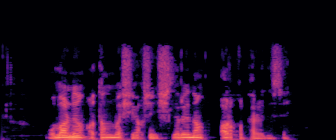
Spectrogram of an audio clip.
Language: Uyghur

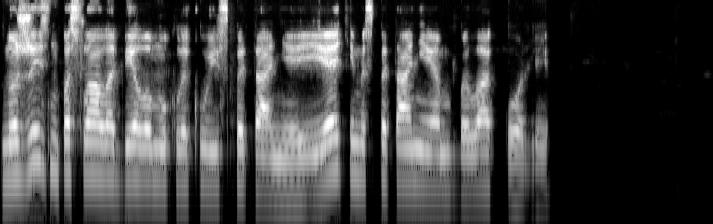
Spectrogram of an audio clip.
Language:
Russian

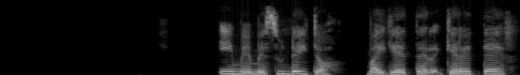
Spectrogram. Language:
Kalenjin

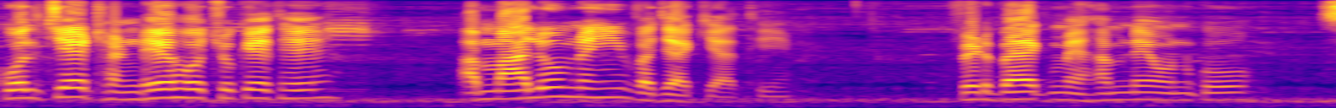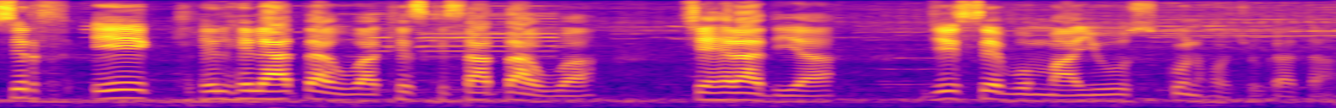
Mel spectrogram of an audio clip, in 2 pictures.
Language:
Urdu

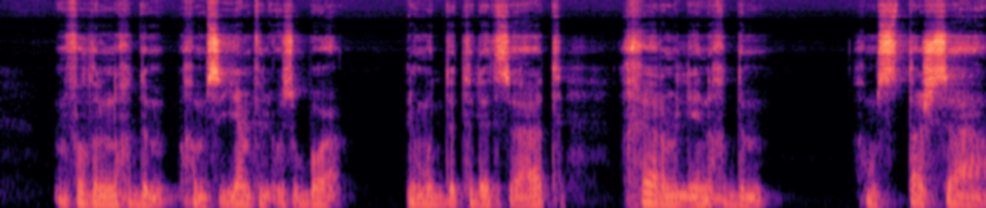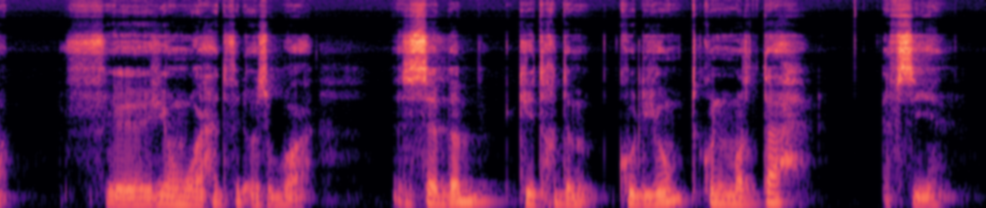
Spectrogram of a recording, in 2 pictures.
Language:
Algerian Arabic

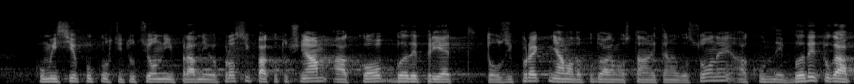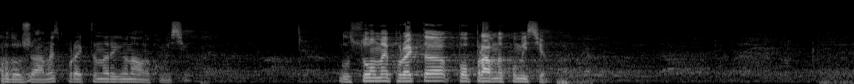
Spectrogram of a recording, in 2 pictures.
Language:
Bulgarian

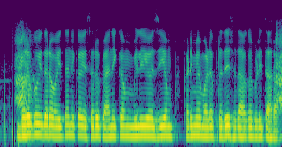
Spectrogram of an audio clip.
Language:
Kannada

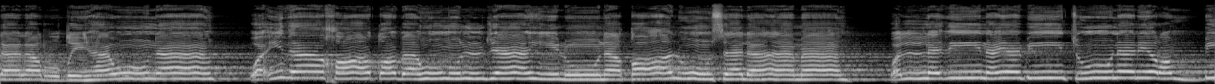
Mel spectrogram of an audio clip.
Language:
Arabic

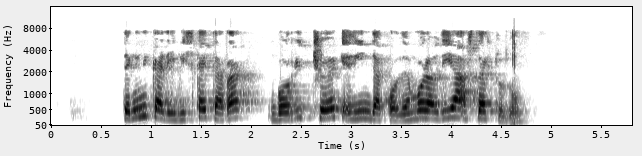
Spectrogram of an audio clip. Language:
Basque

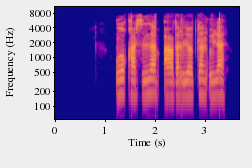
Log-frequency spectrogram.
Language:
Uzbek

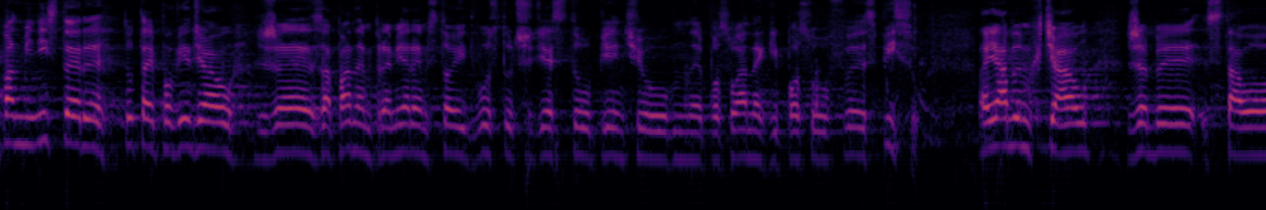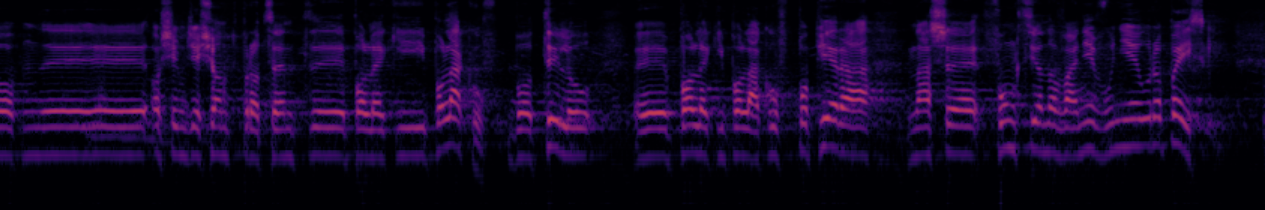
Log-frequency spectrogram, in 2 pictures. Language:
Polish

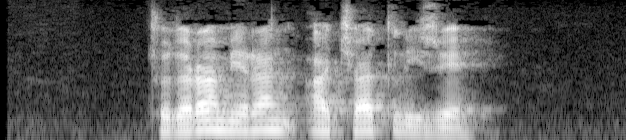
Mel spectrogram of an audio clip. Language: Mari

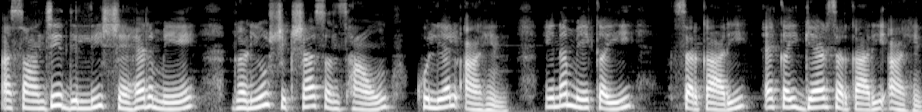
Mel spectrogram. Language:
Sindhi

